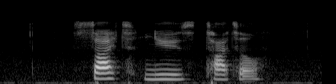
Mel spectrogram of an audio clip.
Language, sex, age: English, female, 19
